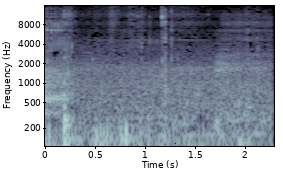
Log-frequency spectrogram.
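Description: A short, loud grunt of effort right at the start, as a hand-launched glider is thrown, followed by a sharp knock and a few faint ticks.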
